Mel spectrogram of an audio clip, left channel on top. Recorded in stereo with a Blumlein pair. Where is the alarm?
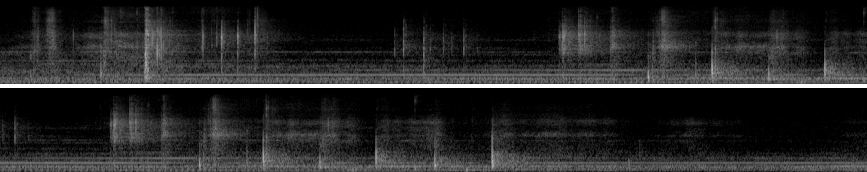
I don't hear an alarm.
